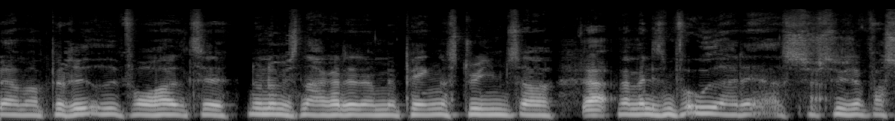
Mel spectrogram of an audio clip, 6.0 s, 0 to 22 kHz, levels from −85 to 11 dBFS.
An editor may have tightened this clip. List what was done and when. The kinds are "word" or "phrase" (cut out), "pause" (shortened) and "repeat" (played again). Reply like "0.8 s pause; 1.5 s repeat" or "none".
1.6 s pause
